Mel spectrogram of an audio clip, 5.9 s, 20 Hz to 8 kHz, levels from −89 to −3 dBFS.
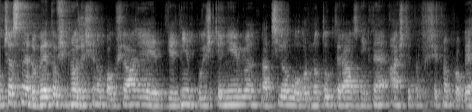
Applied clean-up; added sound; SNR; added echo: neural separator model SepFormer DNS4.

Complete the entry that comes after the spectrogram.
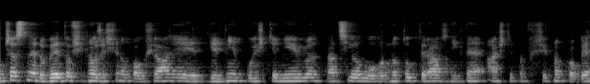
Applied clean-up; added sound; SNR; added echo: neural mask model DeepFilterNet 3.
